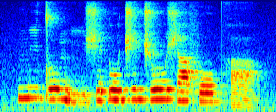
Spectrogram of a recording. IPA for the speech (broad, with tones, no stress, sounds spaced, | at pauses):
m i˦ d oː˦ ŋ iː˨ ʃ ɪ˦ ɗ o˦ d͡ʒ ɪ˦ d͡ʒ oː˦ ʃ a˦ f oː˦ pʰ a˨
